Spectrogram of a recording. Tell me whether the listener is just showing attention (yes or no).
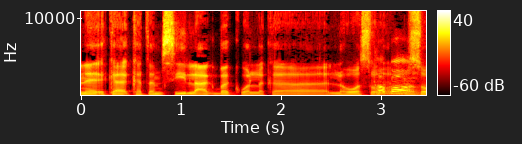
no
